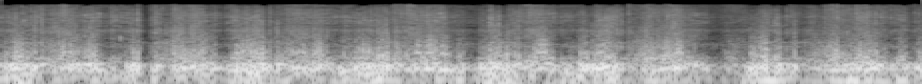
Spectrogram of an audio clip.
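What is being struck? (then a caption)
Metal mesh microphone grille. Fingertips of one hand scratch fast across the top of the bare metal mesh grille on a hollow black microphone. The result is a loud, continuous, booming rumble concentrated in the low end, with gritty scraping texture and a few brief dips as the strokes change.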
